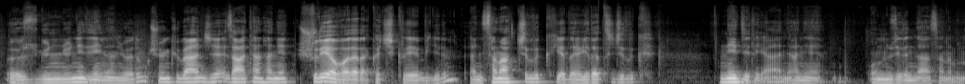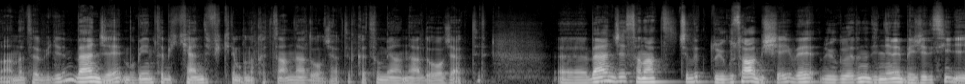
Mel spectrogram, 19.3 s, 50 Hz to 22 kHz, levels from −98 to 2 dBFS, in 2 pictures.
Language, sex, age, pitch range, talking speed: Turkish, male, 40-59, 105-130 Hz, 145 wpm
